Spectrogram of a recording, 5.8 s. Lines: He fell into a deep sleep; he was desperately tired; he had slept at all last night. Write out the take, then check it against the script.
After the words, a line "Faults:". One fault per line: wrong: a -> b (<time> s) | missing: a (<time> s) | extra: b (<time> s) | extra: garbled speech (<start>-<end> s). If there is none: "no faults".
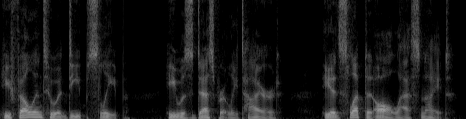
He fell into a deep sleep; he was desperately tired; he had slept at all last night.
Faults:
no faults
